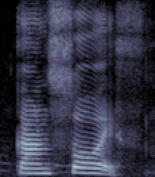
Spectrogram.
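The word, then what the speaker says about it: canções: Cansoes, cansoes, es que la pronunciamos como si tuviera una S ahí, significa canciones.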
